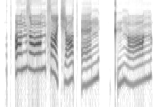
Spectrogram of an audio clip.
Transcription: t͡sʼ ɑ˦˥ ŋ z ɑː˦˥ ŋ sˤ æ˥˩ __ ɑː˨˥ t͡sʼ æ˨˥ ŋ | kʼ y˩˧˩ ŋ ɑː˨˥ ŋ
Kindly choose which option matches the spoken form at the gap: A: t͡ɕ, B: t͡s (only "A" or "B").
A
